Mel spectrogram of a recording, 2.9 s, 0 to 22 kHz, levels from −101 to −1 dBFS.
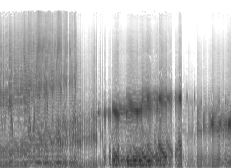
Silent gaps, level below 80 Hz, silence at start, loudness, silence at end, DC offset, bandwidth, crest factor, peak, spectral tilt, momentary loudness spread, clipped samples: none; -44 dBFS; 0 s; -28 LUFS; 0 s; under 0.1%; 17 kHz; 20 dB; -8 dBFS; -5 dB/octave; 12 LU; under 0.1%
